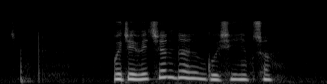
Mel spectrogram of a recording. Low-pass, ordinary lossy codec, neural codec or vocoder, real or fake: none; none; codec, 16 kHz, 0.8 kbps, ZipCodec; fake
